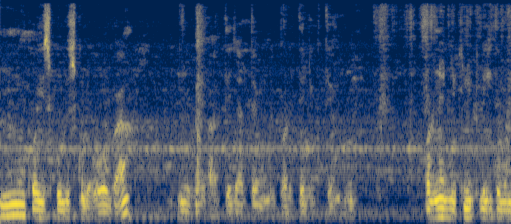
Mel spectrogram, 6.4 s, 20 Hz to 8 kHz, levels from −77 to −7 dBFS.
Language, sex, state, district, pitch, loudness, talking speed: Hindi, male, Uttar Pradesh, Deoria, 140 Hz, -17 LUFS, 185 wpm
